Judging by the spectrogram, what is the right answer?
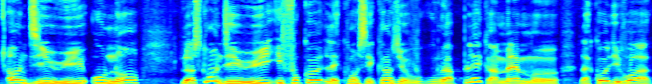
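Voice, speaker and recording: Guy arguing politics on a panel, keeps restarting words, highish voice swinging up and down, dry sound. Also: fairly bright tone, no room sound. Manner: halting, restarts words while building an argument; emphatic, insistent reasoning. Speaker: political commentator. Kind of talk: studio political debate.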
